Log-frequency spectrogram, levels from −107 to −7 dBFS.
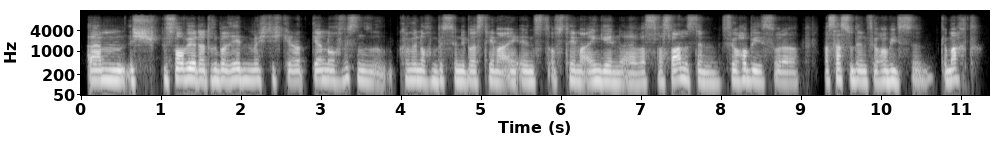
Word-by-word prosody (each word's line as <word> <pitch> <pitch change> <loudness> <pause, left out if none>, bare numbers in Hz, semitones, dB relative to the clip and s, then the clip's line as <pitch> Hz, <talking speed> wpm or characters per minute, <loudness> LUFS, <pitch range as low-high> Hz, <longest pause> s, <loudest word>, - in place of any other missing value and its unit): Ähm, 135 0 +4
ich 135 - +1
bevor 145 +1 +4
wir 150 0 +8
dadrüber 135 0 +1
reden, 140 +1 +1
möchte 140 +1 -4
ich 125 - -9
grad 130 -1 -5
gern 140 0 0
noch 130 -2 -2
wissen, 130 -8 -5 0.2
können 140 -1 -4
wir - - +2
noch 130 -1 -1
'n 130 - -1
bisschen 130 0 -2
übers 125 0 -1
Thema 125 -2 +1
ei - - -1
ins 125 -1 -3
aufs 125 - -7
Thema 130 -4 0
eingehen? 125 -2 +1
Äh, 115 -1 -5
was 115 0 -5
was 120 0 -5
waren 145 +3 +8
das 135 -3 -3
denn 115 -3 -4
für 125 +2 -2
Hobbys? 130 -4 0
Oder 120 -1 -4 0.3
was 130 0 -2
hast 145 0 +2
du - - +1
denn 130 -1 0
für 125 0 -5
Hobbys, 130 -2 0
äh, - - -8 0.2
gemacht? 145 +3 +1
130 Hz, 215 wpm, -25 LUFS, 125-140 Hz, 0.3 s, wir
